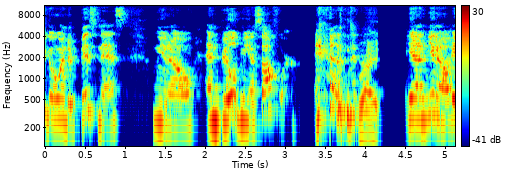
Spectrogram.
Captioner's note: laughs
